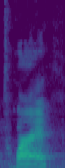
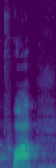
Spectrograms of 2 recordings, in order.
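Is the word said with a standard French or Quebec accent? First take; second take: Quebec; standard French. First: It is said with a Quebec French accent. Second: It is said with a standard French accent.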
